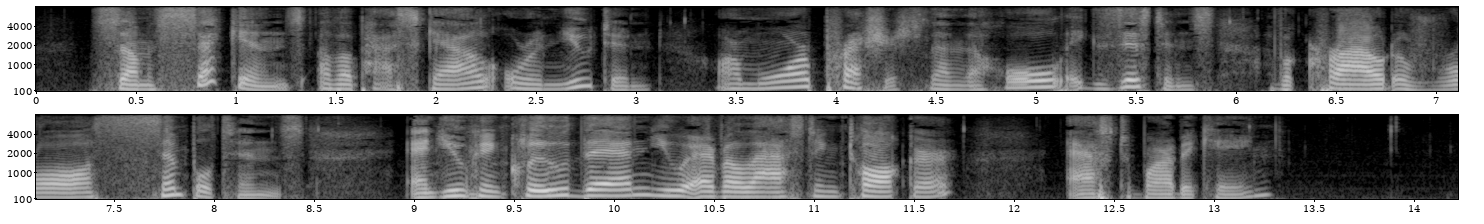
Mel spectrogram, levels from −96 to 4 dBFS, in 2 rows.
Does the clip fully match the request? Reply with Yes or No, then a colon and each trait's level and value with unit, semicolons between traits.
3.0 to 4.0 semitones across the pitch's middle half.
No: wide, 5.4 semitones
